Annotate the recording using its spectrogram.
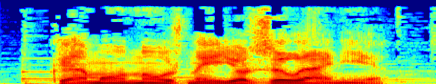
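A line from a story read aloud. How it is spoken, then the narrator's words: Growl from above. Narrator (Russian): рыкнул сверху Бублик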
